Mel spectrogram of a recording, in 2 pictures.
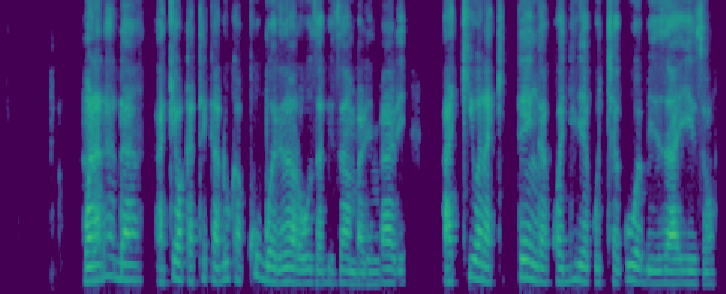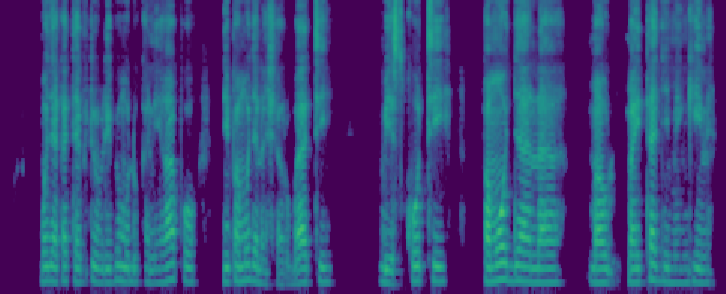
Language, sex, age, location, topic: Swahili, male, 25-35, Dar es Salaam, finance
